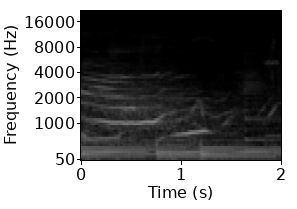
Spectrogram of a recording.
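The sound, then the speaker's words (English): A human voice imitates a cat's meow with drawn-out, high, wavering mewing sounds over a steady low backing tone. It sits at a fairly soft level and has no talk around it. “and my little cat went”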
